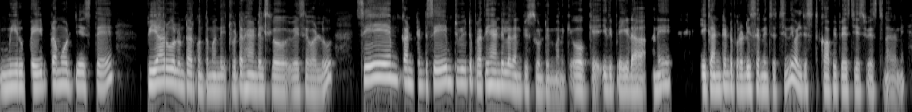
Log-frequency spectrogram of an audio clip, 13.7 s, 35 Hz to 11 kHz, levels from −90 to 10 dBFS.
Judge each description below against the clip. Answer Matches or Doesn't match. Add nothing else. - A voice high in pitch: Doesn't match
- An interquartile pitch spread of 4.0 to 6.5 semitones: Matches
